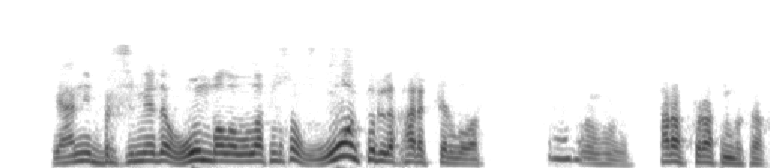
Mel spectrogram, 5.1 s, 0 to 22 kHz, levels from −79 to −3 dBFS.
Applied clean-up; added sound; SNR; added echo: neural mask model Resemble Enhance denoiser.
